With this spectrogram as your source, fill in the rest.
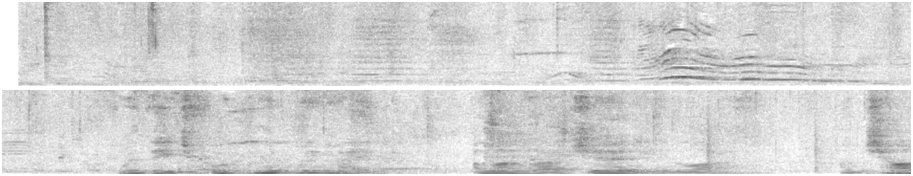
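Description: An audience murmurs and chatters.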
